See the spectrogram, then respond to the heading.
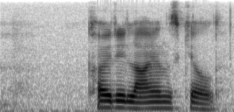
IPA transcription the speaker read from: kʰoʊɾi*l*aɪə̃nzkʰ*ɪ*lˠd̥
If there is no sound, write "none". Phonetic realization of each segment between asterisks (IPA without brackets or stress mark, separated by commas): l, ɪ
